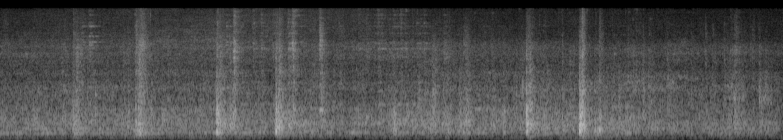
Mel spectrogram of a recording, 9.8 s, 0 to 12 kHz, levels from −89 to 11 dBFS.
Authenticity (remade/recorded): recorded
